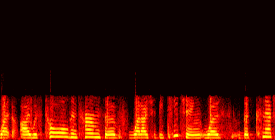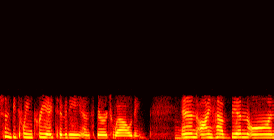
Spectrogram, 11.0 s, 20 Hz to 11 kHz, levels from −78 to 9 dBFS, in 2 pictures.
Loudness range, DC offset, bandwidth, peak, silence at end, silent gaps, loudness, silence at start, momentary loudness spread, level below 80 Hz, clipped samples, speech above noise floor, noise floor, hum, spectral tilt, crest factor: 2 LU; under 0.1%; 3.7 kHz; -2 dBFS; 0 s; none; -17 LUFS; 0 s; 7 LU; -64 dBFS; under 0.1%; 31 dB; -47 dBFS; none; -10 dB/octave; 14 dB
